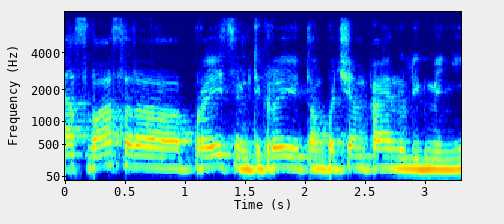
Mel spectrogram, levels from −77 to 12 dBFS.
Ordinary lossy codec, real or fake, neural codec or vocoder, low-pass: MP3, 64 kbps; real; none; 7.2 kHz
